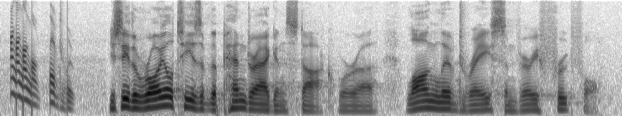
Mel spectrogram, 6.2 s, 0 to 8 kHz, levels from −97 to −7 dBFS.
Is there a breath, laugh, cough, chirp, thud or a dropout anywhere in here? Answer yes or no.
yes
